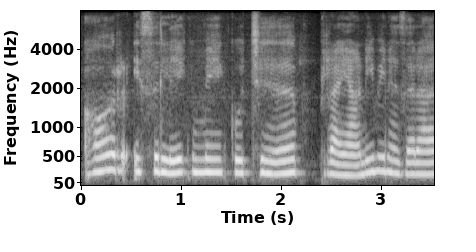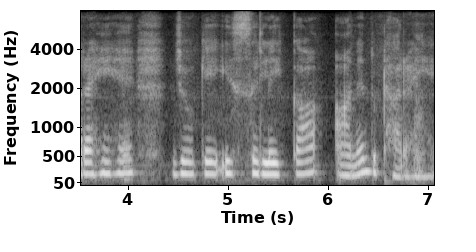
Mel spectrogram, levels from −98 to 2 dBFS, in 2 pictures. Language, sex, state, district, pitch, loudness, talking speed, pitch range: Hindi, female, Chhattisgarh, Kabirdham, 210 Hz, -15 LUFS, 180 wpm, 195-225 Hz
